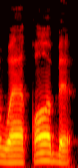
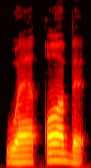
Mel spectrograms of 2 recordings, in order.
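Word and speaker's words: وقب: Mais le ba, il a une qalqala, on fait rebondir le son. Ça donne wa, qa, b, b, wa, qa, b.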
